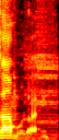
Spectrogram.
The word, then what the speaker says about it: Zamurai: So if it if samurai comes after certain sounds then it becomes zamurai.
